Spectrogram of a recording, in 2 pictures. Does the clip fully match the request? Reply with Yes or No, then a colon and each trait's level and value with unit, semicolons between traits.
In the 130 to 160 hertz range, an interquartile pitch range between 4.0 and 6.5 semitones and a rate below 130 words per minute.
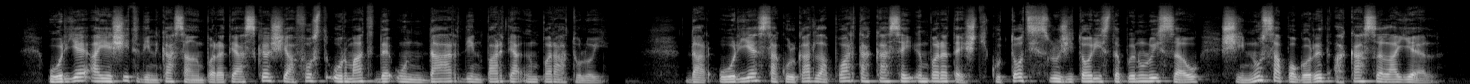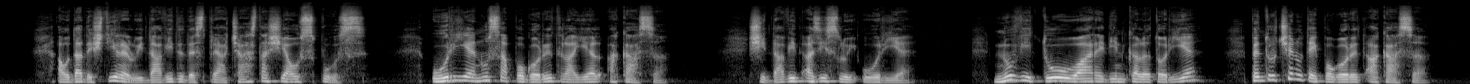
No: low, 135 Hz; average, 4.3 semitones; average, 145 wpm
